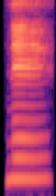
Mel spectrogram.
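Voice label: "nei", Mandarin Chinese syllable, first tone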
